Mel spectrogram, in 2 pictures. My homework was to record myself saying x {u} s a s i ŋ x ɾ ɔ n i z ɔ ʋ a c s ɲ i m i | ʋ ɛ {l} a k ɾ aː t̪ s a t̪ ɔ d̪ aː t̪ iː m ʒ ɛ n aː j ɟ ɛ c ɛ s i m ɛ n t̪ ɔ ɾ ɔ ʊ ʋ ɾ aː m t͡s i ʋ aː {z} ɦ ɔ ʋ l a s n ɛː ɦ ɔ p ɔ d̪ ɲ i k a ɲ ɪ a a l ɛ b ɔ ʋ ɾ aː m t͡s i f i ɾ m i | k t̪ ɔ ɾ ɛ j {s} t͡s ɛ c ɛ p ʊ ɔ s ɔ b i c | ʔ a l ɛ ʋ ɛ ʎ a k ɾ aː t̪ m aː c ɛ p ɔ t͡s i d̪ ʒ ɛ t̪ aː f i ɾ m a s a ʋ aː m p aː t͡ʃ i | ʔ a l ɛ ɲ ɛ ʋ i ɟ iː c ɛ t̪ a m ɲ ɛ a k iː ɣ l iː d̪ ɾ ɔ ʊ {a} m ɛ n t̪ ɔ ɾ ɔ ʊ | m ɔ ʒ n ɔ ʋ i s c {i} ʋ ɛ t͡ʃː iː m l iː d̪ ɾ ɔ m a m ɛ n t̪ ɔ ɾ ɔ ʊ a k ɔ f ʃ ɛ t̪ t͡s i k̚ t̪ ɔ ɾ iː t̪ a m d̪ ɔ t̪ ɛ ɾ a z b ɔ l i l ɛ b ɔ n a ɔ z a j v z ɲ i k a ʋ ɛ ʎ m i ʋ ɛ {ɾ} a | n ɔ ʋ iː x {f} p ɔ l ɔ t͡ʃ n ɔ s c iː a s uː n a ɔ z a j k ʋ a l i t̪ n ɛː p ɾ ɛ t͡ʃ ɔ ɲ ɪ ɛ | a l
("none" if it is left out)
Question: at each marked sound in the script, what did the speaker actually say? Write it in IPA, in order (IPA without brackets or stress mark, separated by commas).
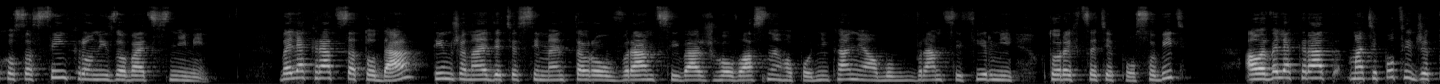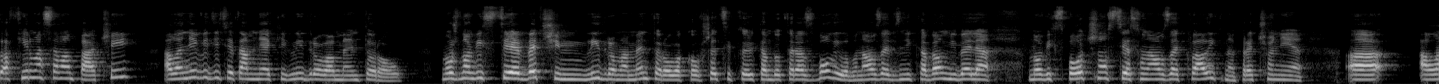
ɔ, ʎ, ʒ, x, a, ɛ, ʎ, s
